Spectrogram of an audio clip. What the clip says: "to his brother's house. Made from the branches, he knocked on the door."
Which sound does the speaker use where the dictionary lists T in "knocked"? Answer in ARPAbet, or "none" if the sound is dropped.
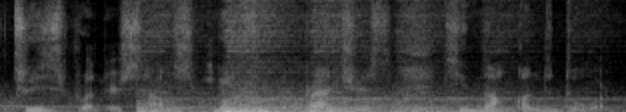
none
